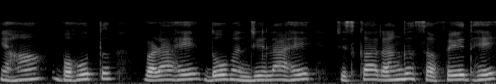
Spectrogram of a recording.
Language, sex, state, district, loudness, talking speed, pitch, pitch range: Hindi, female, Bihar, Darbhanga, -27 LUFS, 135 wpm, 220 Hz, 200-240 Hz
